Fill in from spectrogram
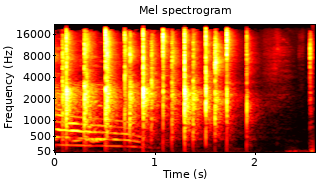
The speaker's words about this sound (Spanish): Aplausos,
